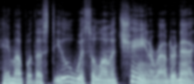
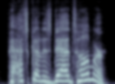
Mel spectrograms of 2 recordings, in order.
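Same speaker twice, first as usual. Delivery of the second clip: eager Jason; 12 semitones higher than usual. A narrator's reading. Jason argues.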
